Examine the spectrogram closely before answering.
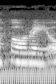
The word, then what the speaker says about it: FOREO: ตัว นี้ นะ คะ ชื่อ แบรนด์ เนี่ย เขา อ่าน ว่า เฟอเรโร่ นะ คะ คือ for Every One ก็ คือ ย่อ มา จาก ปอด eo นะ for Every ม่อน นะ คะ พอริโอ้ borei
